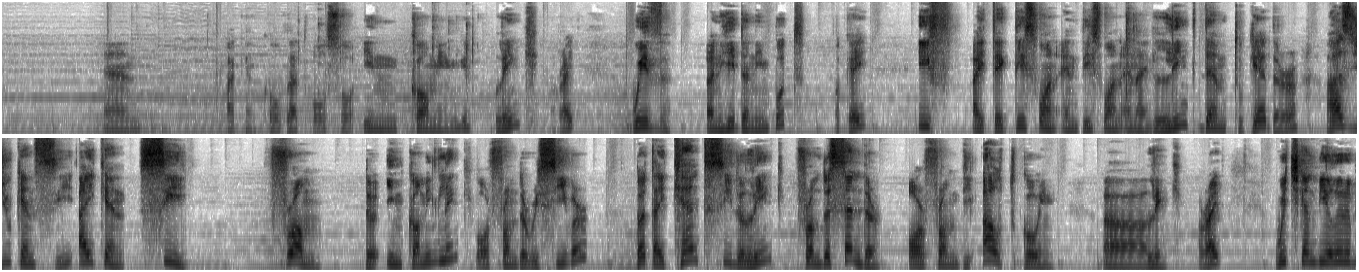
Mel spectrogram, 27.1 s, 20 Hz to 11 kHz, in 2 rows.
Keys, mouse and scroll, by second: 0.7-2.0 drag, 5.5 typing, 6.0 click, 7.6 click, 7.9 middle click, 9.1 click, 10.1 shift+click, 11.2 u, 12.6 click, 15.1 click, 19.7 click.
